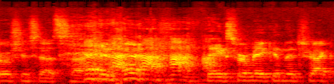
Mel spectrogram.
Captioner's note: laughter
